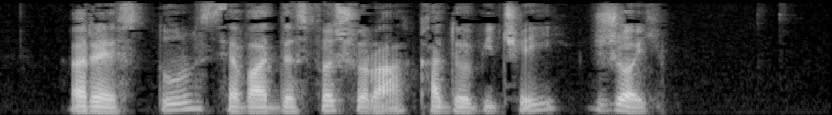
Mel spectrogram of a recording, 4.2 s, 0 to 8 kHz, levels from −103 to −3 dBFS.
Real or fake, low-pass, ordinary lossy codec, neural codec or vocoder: real; 7.2 kHz; MP3, 32 kbps; none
